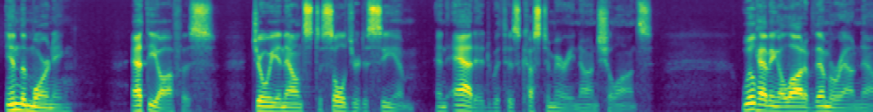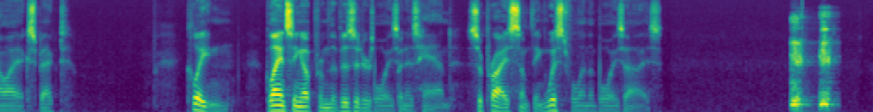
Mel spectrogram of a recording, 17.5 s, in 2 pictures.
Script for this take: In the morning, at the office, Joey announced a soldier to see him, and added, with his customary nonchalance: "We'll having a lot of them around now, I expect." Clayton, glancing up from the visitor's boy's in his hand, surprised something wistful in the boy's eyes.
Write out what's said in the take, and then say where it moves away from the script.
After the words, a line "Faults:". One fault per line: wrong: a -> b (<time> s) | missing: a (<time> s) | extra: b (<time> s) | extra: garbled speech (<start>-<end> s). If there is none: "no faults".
In the morning, at the office, Joey announced a soldier to see him, and added, with his customary nonchalance: "We'll having a lot of them around now, I expect." Clayton, glancing up from the visitor's boy's in his hand, surprised something wistful in the boy's eyes.
Faults:
no faults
